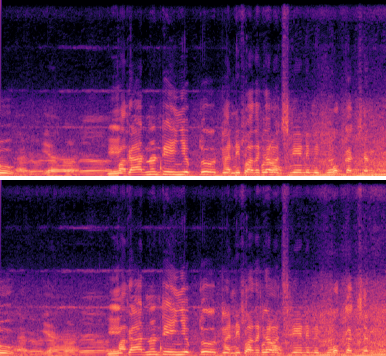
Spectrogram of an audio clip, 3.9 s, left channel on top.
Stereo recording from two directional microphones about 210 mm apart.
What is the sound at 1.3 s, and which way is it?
Speech, 5° left (ahead or behind).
